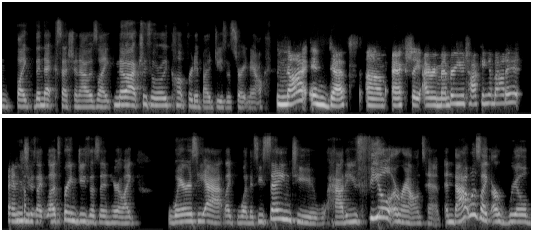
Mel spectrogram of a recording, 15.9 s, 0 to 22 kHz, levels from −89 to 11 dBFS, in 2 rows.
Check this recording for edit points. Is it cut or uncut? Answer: cut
